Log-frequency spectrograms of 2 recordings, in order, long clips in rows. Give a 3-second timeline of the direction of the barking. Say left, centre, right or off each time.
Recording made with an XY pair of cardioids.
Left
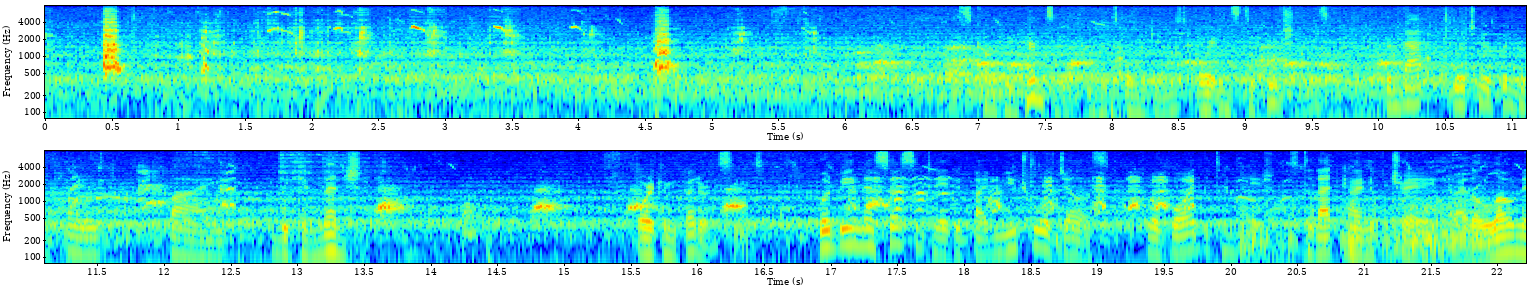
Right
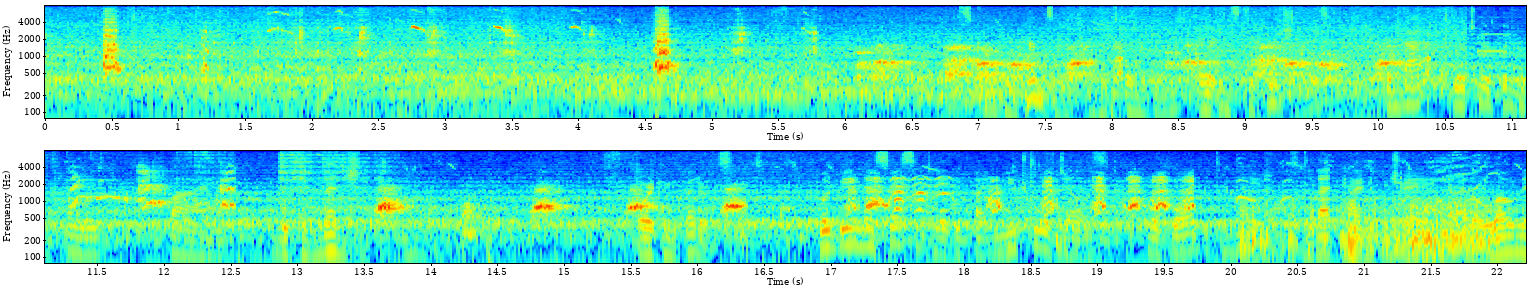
centre, right, right, right, right, right, right, right.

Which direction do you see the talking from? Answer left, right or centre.
centre.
